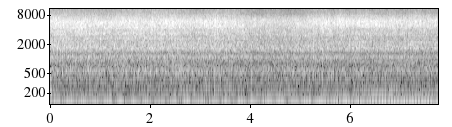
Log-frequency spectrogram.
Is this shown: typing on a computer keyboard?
no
